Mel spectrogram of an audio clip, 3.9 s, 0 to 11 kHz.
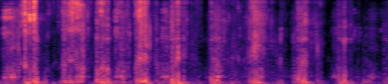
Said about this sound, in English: All right, here we go. Test number one. Make sure you chew in the mic here. All right, like 1, 2, 3.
